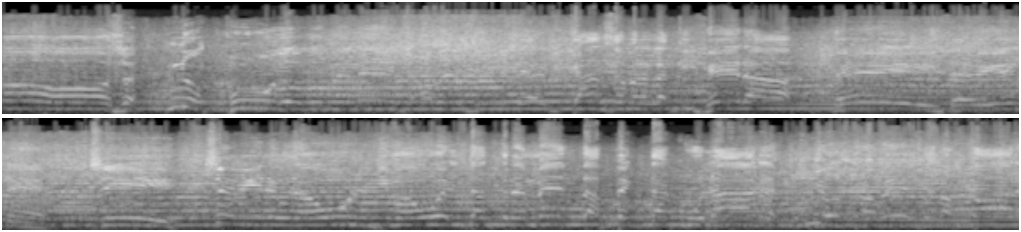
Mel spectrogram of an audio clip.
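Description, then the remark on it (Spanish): Race car engines drone and whine steadily through a live radio broadcast of a car race, with a voice talking continuously over the motor noise, dense and loud from start to finish. “escuche la carrera que se escucha por por eh, FM Deporte”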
